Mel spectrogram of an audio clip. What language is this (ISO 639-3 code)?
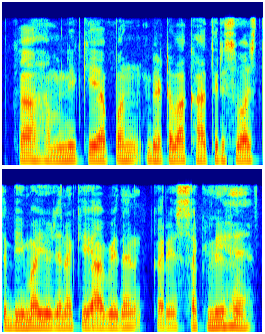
mag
